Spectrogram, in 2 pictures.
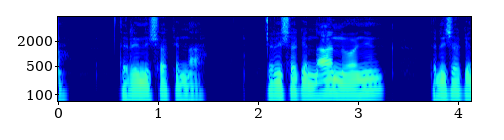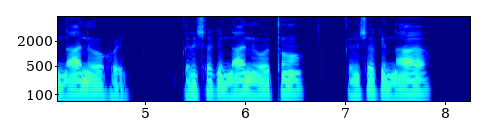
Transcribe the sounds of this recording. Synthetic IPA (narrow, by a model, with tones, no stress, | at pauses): d̥e˨ɾi˦ni˨ʃo˧ki˨na˨ | d̥ɾi˦ni˧ʃʷo˦k̬i˧na˨˦ni˨wo˧ɲi˦n | d̥ɾi˧ni˧˨o˦˧k̬i˧˨na˨˦ni˧wo˧ɦʷe˨i˨ | d̥ɾi˧ʃo˦k̬i˧na˨˦ni˨wo˧tõ˦ | dɾi˧ʃo˦ki˧na˨˦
